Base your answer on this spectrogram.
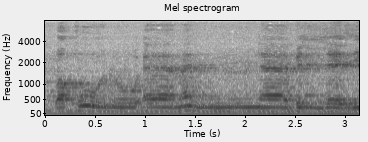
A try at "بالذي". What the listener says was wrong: مش بل بالذي بي بين الكسر.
